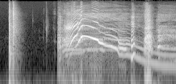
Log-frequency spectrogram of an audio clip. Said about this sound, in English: Wait, we should sync clap. Ready?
